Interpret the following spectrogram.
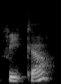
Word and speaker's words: fika: And just with that little tradition that's called fika, it's spelled F-I-K-A, pronounced F-E-E-K-A-H, fika, you get to know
